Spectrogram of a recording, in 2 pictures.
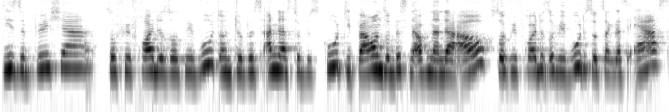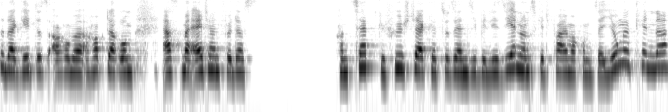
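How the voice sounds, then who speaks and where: A woman speaks very fast in a fairly high voice, her pitch moving in an ordinary way over a quiet background. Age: 40s. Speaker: journalist and parenting author. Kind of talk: interview.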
